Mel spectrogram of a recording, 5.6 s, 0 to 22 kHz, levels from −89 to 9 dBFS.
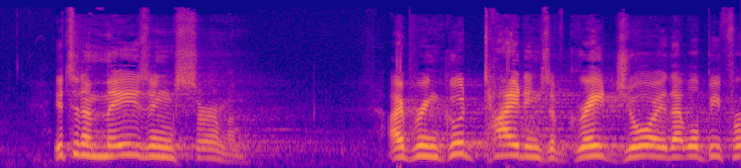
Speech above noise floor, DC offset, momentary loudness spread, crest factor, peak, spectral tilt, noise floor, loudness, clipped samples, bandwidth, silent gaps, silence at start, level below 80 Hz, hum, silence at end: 35 dB; under 0.1%; 11 LU; 20 dB; 0 dBFS; -4 dB/octave; -53 dBFS; -18 LUFS; under 0.1%; 19 kHz; none; 0.4 s; -66 dBFS; none; 0 s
